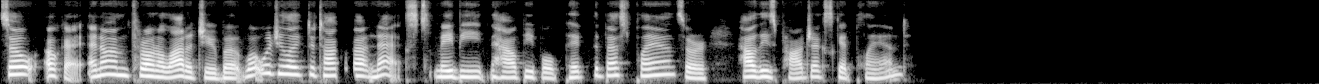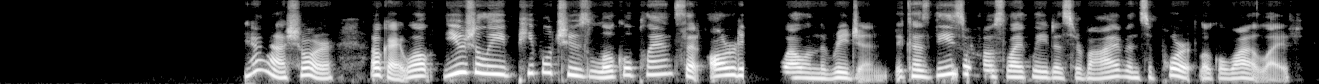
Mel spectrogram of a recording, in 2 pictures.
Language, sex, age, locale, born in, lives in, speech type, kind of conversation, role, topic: English, female, 35-39, en-US, United States, United States, read, expert-assistant, expert, What causes deserts to form in certain areas?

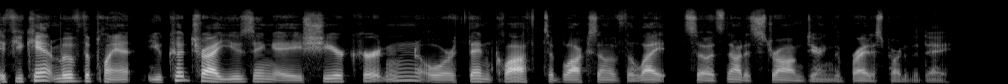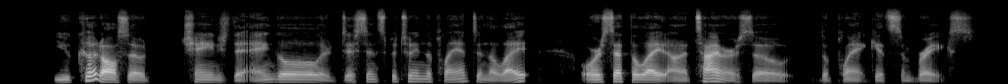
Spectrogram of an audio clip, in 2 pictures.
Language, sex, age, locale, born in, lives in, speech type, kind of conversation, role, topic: English, male, 30-34, en-US, United States, United States, read, expert-assistant, expert, Why do plants grow toward sunlight?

